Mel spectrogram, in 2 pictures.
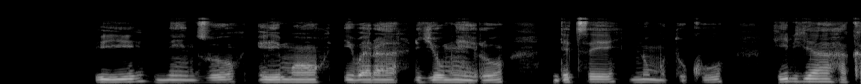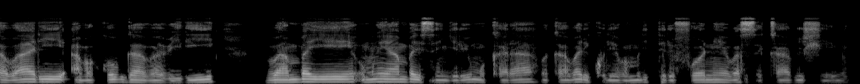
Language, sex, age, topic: Kinyarwanda, male, 18-24, finance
